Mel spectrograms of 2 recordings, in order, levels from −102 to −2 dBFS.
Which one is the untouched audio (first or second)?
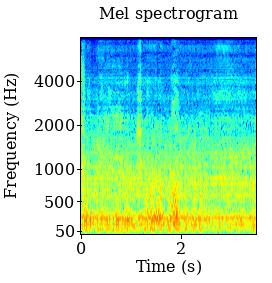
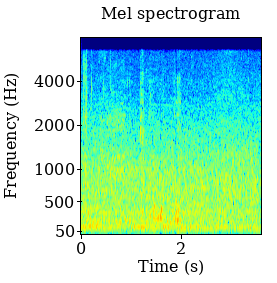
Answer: second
